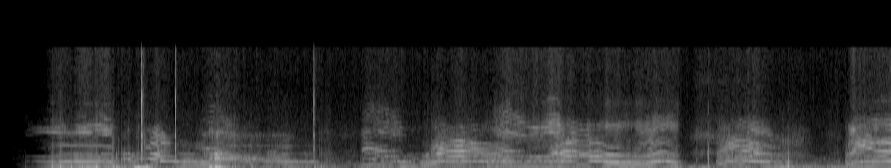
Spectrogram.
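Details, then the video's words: Two house cats demand food indoors, trading a nearly continuous run of drawn-out, wavering meows that rise and fall in pitch, some long and whiny, with a few faint voices and clicks behind them. "Futter? Wo? Two Cats Talking"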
